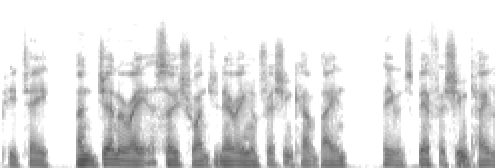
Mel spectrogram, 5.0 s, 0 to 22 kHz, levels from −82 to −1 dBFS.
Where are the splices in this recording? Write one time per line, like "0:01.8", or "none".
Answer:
0:03.8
